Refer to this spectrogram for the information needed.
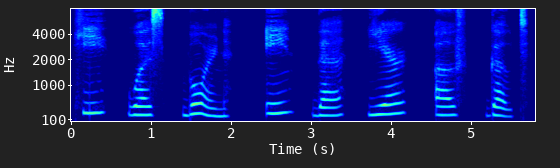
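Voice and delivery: very slow, word by word; slow, deliberate teaching pace; slow reading. Shown as a demonstration. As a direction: read it slowly with each word set apart. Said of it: "好，慢读一遍".

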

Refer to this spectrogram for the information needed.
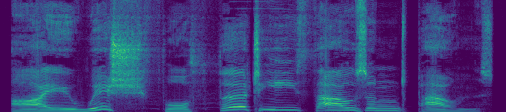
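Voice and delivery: very slow, weighing each word; slow and careful. Acted. Old father making the fateful wish, slow and careful. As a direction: say the wish slowly and carefully, like a solemn oath. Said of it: "Slowly and carefully".

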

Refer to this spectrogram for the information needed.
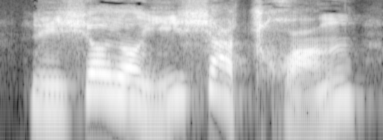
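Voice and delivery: ordinary delivery

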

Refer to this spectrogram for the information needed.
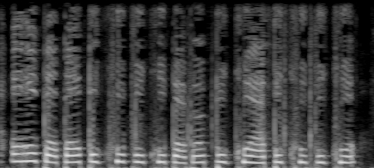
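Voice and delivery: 又高又响地连声哄孩子; 像妈妈急着哄哭闹的宝宝; 哄哭娃. Retold or imitated. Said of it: "然后他妈旁边". (妈妈哄孩子，声音高亢急切)

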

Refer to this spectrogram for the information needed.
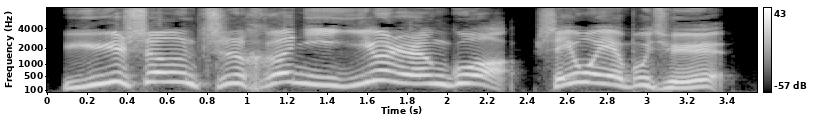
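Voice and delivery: high, slow, syrupy mock-sweet promise; sugary vow. Husband vowing only to love his wife, high and syrupy. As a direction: lay the devotion on thick in a high voice.

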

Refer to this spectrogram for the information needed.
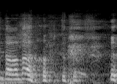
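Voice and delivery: sung intro jingle, high; humming a jingle. Pretend. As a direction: hum the theme music. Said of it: "然后就音乐起".

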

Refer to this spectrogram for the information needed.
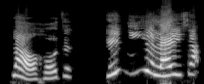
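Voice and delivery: loud, high mischievous challenge; cheeky taunt. A narrator's reading. Naughty boy throwing a stone at old monkey, cheekily. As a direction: call out, leaping up high at the end.

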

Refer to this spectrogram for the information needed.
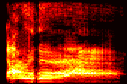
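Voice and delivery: long high scream of pain. A narrator's reading. Underling stamps on king's burned paw, high scream. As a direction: scream as the foot lands. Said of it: "尼采大叫了一声".

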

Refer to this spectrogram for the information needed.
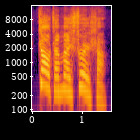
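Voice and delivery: ordinary delivery

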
